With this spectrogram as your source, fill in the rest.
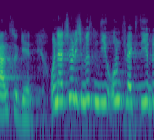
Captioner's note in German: none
